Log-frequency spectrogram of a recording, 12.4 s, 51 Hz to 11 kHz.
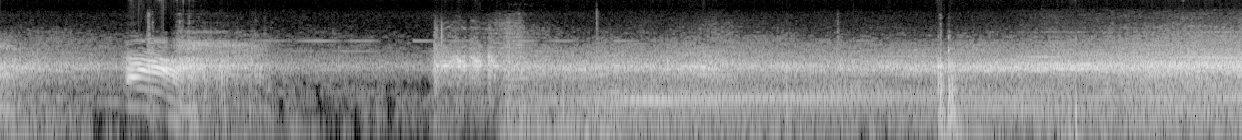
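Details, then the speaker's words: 2004 Ford Escape after repair with new spark plugs, coil packs refitted and intake reassembled: starter grinds briefly, engine catches and settles to smooth even idle; earlier knock on cylinder two gone. "there we go idling down doing what you're supposed to be doing no more knock knock knock knock"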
